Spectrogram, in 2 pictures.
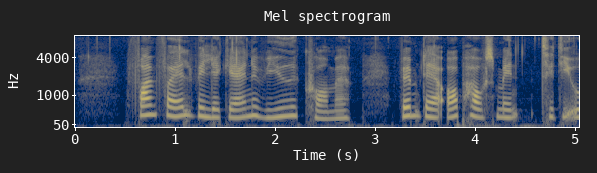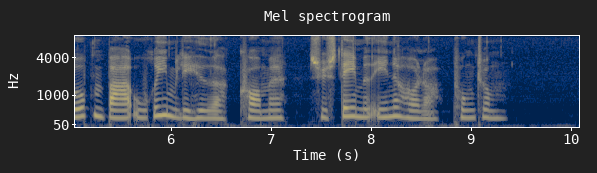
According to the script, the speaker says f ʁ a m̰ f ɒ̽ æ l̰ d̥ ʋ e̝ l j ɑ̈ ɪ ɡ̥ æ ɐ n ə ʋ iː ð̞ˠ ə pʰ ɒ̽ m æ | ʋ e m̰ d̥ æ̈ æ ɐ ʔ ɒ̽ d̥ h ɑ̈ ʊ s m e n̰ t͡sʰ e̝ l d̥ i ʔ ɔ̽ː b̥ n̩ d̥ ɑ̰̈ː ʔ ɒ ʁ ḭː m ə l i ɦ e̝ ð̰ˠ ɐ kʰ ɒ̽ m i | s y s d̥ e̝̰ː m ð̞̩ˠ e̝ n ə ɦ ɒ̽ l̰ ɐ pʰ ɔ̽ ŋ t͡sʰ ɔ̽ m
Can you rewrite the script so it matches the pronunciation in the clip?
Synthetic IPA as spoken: f ʁ a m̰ f ɒ̽ æ l̰ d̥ ʋ e̝ l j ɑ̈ ɪ ɡ̥ æ ɐ n ə ʋ iː ð̞ˠ ə kʰ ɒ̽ m æ | ʋ e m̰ d̥ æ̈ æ ɐ ʔ ɒ̽ b̥ h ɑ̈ ʊ s m e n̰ t͡sʰ e̝ l d̥ i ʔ ɔ̽ː b̥ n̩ b̥ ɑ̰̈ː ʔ u ʁ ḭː m ə l i ɦ e̝ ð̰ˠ ɐ kʰ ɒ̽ m æ | s y s d̥ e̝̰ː m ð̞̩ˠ e̝ n ə ɦ ɒ̽ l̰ ɐ pʰ ɔ̽ ŋ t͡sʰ ɔ̽ m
